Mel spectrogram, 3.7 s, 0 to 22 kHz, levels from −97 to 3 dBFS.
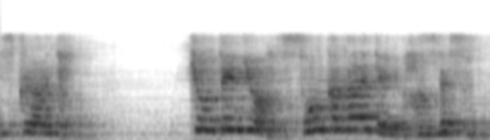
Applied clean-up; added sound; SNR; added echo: neural separator model SepFormer DNS4.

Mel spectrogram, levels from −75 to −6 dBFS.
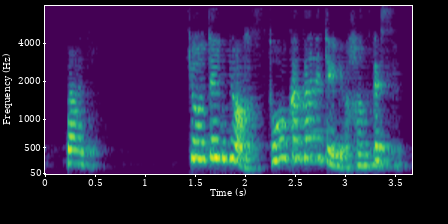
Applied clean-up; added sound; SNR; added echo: neural mask model DeepFilterNet 3.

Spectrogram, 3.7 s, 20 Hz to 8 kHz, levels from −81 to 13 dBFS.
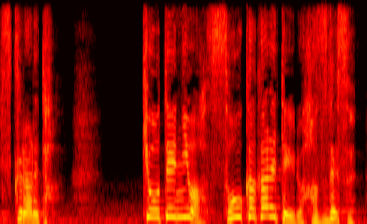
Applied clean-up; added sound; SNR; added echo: none; none; none; none.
